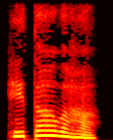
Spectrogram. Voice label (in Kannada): "ಹಿತಾವಹ", Kannada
